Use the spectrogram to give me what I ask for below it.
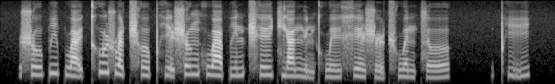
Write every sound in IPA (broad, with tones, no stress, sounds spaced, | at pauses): ʂ o˧˥ ʊ̯ p i˥ p w a̰˨˩ ɪ̯ kʰ u˥ ʂ w ä˨ ʈ͡ʂʰ ɤ˧˥ pʰ ḭ˨˩ ʂ ɤ˥ ŋ x w ä˥˩ p i˧˥ n ʈ͡ʂʰ e˥ ɪ̯ t͡ɕ j ä˥ n̪ y̰˨˩ n kʰ w e˧˥ ɪ̯ x e˥˩ ɪ̯ ʂ ɻ̩˨˩ ʈ͡ʂʰ w ə˥˩ n t͡s ɤ˧˥ | pʰ ḭ˨˩˦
